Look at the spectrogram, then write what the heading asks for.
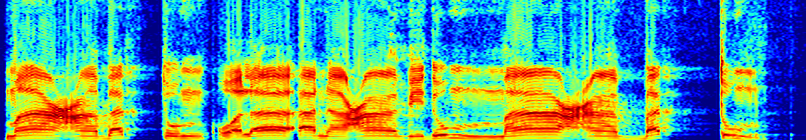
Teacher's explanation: Tapi dal sama ta bertemu, dikeluarkan dari makhraj yang sama, kemudian diidghamkan. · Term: idgham mutajanisain shaghir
